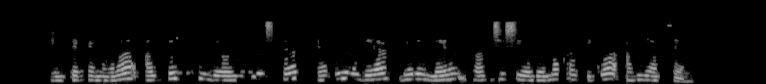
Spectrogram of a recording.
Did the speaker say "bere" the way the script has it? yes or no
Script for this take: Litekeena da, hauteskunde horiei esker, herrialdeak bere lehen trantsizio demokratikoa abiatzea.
yes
